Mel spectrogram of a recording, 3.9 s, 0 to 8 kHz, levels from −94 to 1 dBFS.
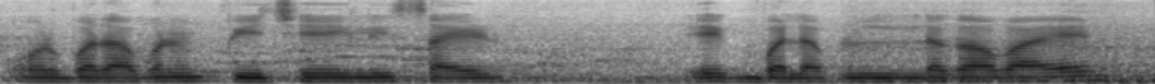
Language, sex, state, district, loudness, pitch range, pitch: Hindi, male, Uttar Pradesh, Saharanpur, -14 LUFS, 125-135 Hz, 130 Hz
